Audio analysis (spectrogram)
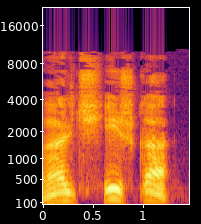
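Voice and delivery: disdainful, contemptuous, scornful tone. Omar Yusuf answering Volka, contemptuous. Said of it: "презрительно бросил Омар Юсуф".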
